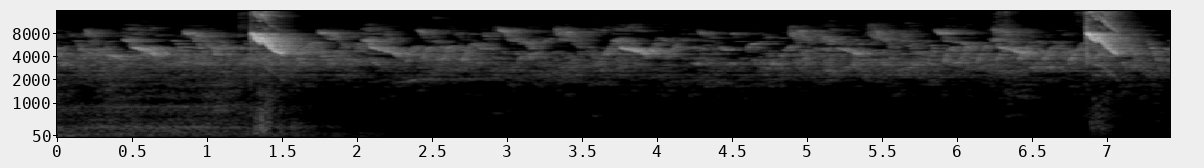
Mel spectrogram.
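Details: White-eye ngalas nembak song for training caged birds: a long, fast, high chattering warble of short repeated notes, punctuated by two loud, sharp, falling strokes about five seconds apart.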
